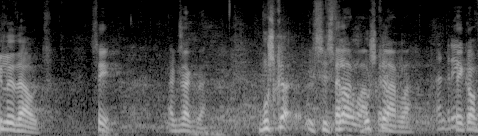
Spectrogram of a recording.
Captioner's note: non-english speech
